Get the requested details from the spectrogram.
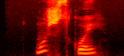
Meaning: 1. male 2. masculine 3. man's, gentleman's
- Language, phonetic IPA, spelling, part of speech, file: Russian, [mʊʂˈskoj], мужской, adjective, Ru-мужской.ogg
